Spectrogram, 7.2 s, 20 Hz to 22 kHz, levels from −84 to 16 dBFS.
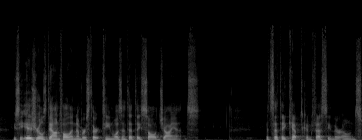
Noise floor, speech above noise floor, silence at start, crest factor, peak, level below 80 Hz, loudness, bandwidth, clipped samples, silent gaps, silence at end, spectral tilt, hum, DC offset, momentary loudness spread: -72 dBFS; 37 dB; 0.25 s; 20 dB; -16 dBFS; -66 dBFS; -35 LUFS; 17.5 kHz; under 0.1%; none; 0 s; -5.5 dB/octave; none; under 0.1%; 15 LU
